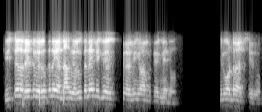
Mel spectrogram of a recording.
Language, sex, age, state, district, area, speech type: Telugu, male, 30-45, Telangana, Mancherial, rural, conversation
